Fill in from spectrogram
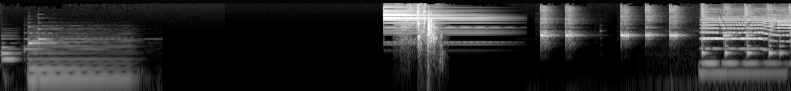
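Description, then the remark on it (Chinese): A page-turn chime signalling when to turn the page while following a children's story in the book: a held bell-like tone, a brief pause, then a bright shimmering strike, a quick run of short ringing dings, and a final sustained tone. No one speaks. “大朋友小朋友，如果你们搭配着书看，那么听到的声音就代表要翻页喽。”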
